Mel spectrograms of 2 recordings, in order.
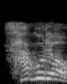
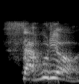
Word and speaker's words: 싸구려: 쌀, 절대 발음 안 된다는 거 알고 제가 시킨 거예요. 싸구려, 절대 안 되죠. 한번 해보세요. Say again, please. 싸구려, 되시나요? 싸구려. 오, 대박. 되게 의도하지 않으면 절대 되지 않는 대구님들의 발음.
